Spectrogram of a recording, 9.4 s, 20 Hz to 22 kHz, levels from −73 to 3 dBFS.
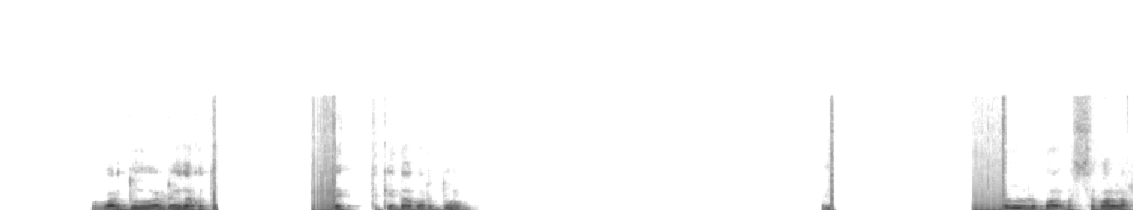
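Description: A live cable was pulled and plugged in twice, at 1.77–2.79 s and 6.91–8.37 s. Each break pops, drops the speech out for 0.97 s and then 1.41 s, and brings 60 Hz mains buzz (170 ms, then 250 ms) as the plug tip touches. A second pop follows as the signal returns.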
